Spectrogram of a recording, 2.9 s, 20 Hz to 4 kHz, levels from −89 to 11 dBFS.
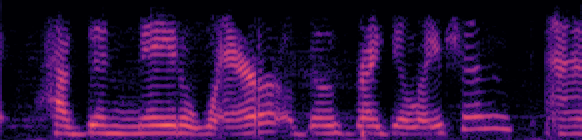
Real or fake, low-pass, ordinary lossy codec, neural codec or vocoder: real; 3.6 kHz; Opus, 64 kbps; none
